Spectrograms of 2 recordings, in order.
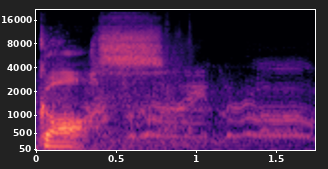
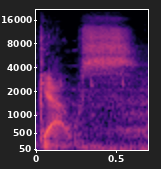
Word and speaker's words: Gauss: the de staff because they say Goss I mean it is a gaussian blur but the German word that it is that it literally is is Gauss and also as far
